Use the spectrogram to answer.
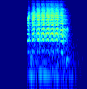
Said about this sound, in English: That's cute. I can hear the goat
